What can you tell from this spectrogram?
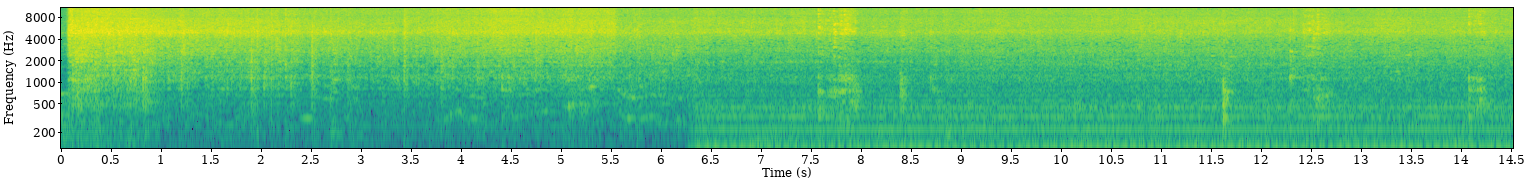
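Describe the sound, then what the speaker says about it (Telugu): Onions, green chillies and curry leaves fry in a pan for fish curry, opening with loud, dense sizzling, then settling into a softer, steady crackle with occasional stirring scrapes and a constant low hum. "మనకి ఉల్లిపాయలు అయితే బాగా ఫ్రై అయినాయి కదా"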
